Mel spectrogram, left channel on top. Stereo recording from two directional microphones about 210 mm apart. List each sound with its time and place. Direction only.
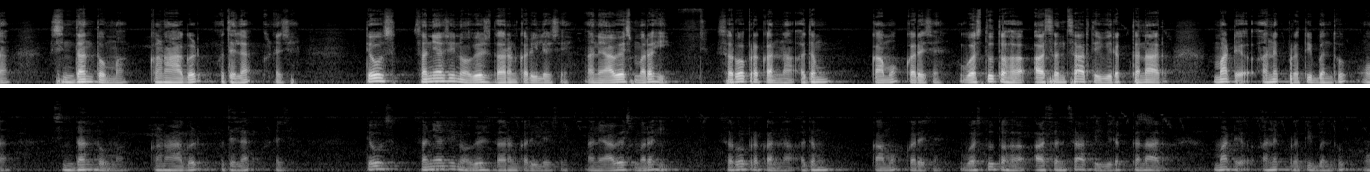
0.7 s a man's voice: 45° left (ahead or behind)
4.2 s a man's voice: 50° left (ahead or behind)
